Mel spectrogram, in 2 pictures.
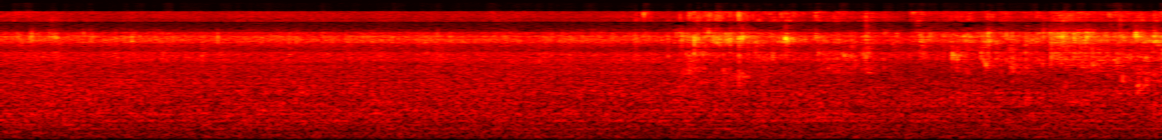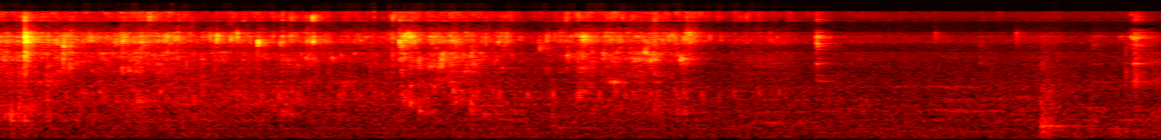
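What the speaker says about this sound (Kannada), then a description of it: "ಇದರಷ್ಟೇ ನೀರು ಹಾಕೋಣ" Water runs steadily into a cooking pot during home cooking, a soft continuous splashing with a few faint metallic clinks near the end and no talking.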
